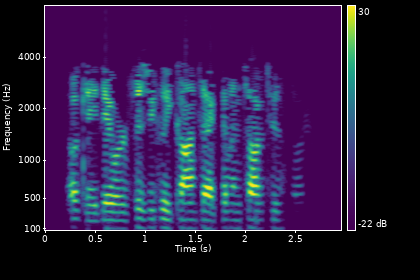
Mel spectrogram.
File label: Mutual Aid-Intersystem Interop B, scanner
